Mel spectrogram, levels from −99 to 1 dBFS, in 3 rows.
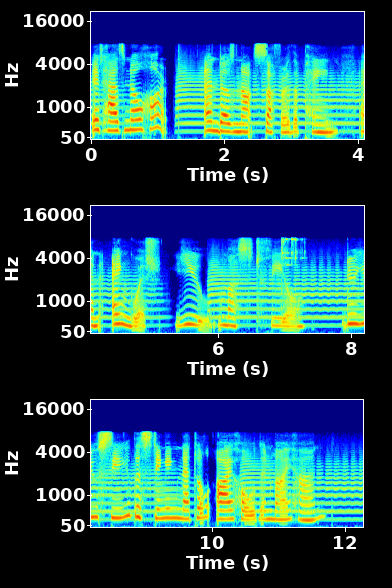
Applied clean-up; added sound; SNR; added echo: none; Trumpet + Shatter; 16 dB; none.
